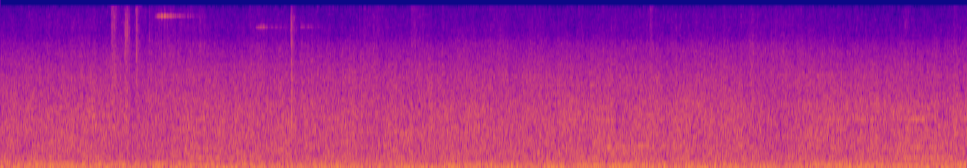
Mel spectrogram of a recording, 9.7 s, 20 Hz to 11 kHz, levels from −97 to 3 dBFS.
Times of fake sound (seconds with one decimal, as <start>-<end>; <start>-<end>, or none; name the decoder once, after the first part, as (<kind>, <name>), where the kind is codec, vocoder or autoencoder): 7.9-8.8 (vocoder, BigVGAN v2)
